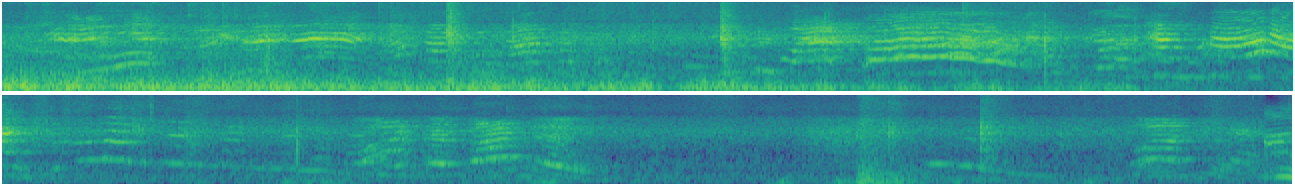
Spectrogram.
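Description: Children play and shout in a home courtyard on a windy day, their high voices and squeals filling the space nearby, busy at first, then thinning into scattered calls and short bursts.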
